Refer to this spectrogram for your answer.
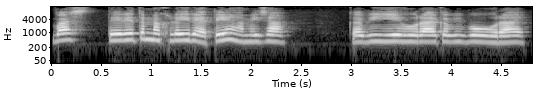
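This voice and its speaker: A woman's voice: very high voice, level tone, moderate pace, a bit bright. Woman voicing a harsh scolding old mother-in-law. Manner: scolding, contemptuous, bossy. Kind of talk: Hindi cartoon voice acting.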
